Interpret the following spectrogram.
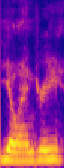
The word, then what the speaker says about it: Joendry: and uh I would be inclined to say yendry anyway uh but I also have an autographed baseball card of him that I got uh a year or two ago uh and it's actually spelled with a y y OE n d r y um and so it seems like uh seems like it's definitely yoandry uh it's spelled with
